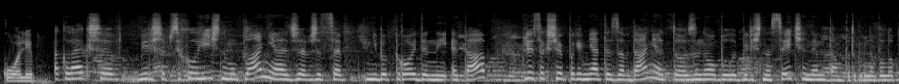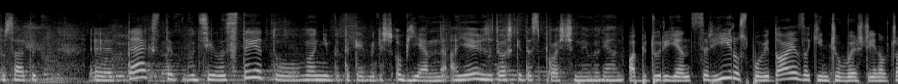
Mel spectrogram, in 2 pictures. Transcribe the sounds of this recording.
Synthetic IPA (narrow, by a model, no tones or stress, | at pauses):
kɔlʲi | klˠɛkʃɛwbʲilʲʃɛpsʲɪxɔlˠɔɦʲit͡ʃnɔmʊplˠɑnʲiɑʒɛwʒɛt̪sɛ | nʲibɪpɾɔjd̪enɪjʔet̪ɑpːlʲusjɐkʃt͡ʃɔpɔɾʲiwnʲat̪ɪzɐwd̪ɑnʲːɐt̪ɔzɐnʲɔɦɔbʊlˠɔbʲilʲʃnɐsɪt͡ʃenɪmt̪ɑmpɔt̪ɾʲibnɔbʊlˠɔpɪsɑt̪ɪ | t̪ɛkst̪ɪt͡sʲilˠɪst̪ɪt̪ɔʋɔnɔnʲibɪt̪ɐkɛbʲilʲʃɔbjɛmnɛ̰ʔɐjɛiwʒɛt̪ɾɔʃkɪd̪ɛspɾɔʃt͡ʃenɪjʋɐɾʲɪɑnt̪ɐbʲit̪ʊɾʲijɛnt̪serɦʲijrɔspɔʋʲid̪ɑjɛzɐkʲinʲt͡ʃɪwːɪʃt͡ʃɪjnɐwt͡ʃ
